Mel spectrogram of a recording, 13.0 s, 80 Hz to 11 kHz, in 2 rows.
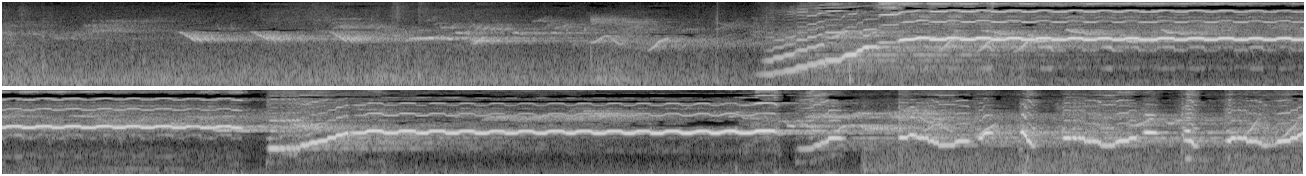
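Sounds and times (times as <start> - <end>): bamboo flute playing: 3.8 - 13.0.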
